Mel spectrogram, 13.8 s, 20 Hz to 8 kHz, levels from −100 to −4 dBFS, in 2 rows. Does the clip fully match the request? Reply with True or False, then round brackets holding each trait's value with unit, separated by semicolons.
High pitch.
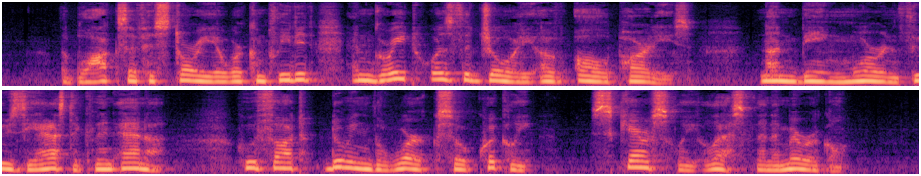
False (135 Hz)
